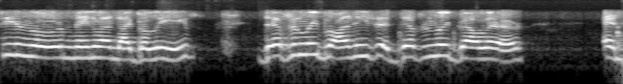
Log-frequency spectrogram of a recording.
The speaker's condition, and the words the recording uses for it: Cerebral palsy. And the aggression was, if any at all, was in my voice.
